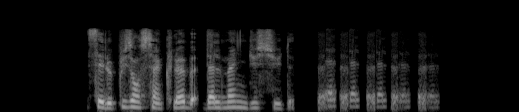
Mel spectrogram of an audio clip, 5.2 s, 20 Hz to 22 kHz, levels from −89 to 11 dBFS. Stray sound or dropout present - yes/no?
yes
